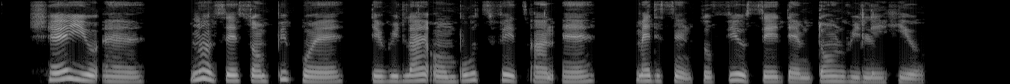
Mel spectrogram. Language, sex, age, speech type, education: Nigerian Pidgin, female, 15-29, spontaneous, tertiary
